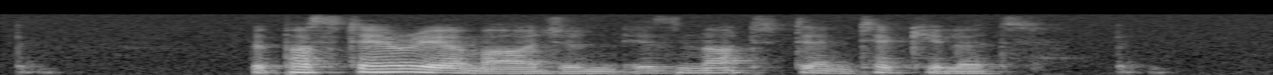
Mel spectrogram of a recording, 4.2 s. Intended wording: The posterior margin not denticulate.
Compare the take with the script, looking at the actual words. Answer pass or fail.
fail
